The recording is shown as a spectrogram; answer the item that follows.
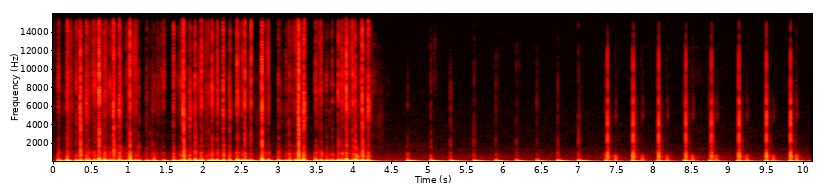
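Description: Typing on the Asus ROG Flow Z13's detachable keyboard cover: a fast run of key clicks, which after about four seconds gives way to slower single clicks, about three a second, of the trackpad being pressed.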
